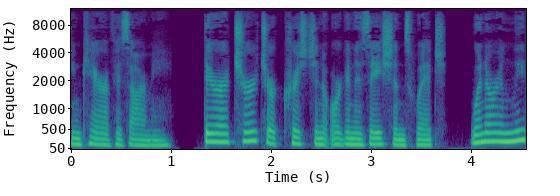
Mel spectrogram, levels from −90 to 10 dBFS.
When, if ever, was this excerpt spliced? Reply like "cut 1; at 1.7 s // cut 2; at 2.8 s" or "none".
cut 1; at 1.2 s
